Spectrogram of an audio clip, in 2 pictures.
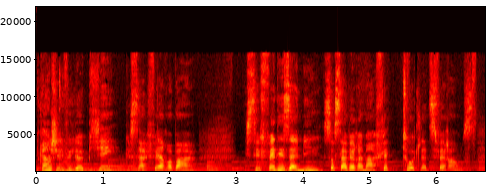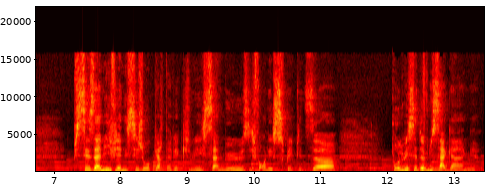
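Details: Adult woman speaking French; Normal fluent speech.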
